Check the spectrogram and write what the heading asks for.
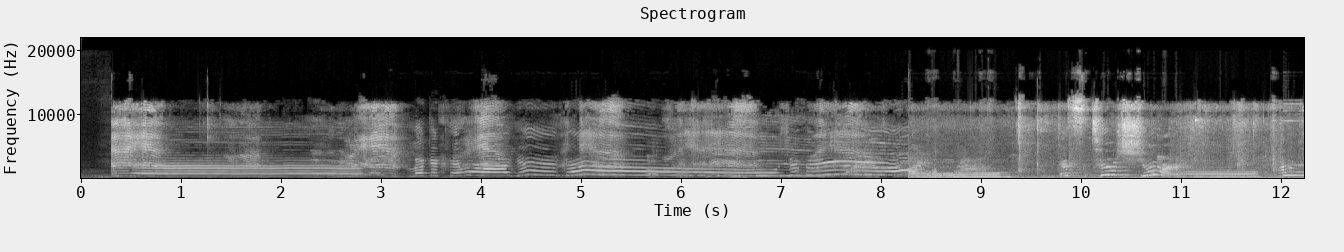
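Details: Newborn baby girl crying just after delivery, following active labor at 9 cm in a first-time mother: rhythmic, high-pitched crying with music and room noise; vigorous normal newborn cry.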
